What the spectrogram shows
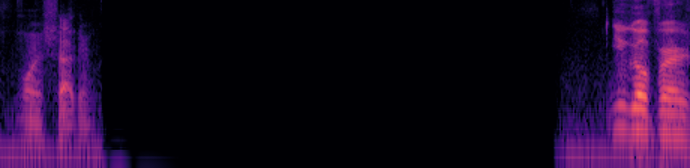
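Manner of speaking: speaking through a full mouth. Asked for a prediction, the speaker answers while talking with mouth full. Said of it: "My mouth is very full right now".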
